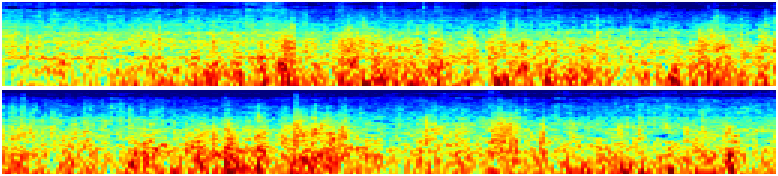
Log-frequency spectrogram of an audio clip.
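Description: Wind buffeting and rushing over the microphone from riding on the back of a moving motorbike, a loud, uneven low rumble with no speech.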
